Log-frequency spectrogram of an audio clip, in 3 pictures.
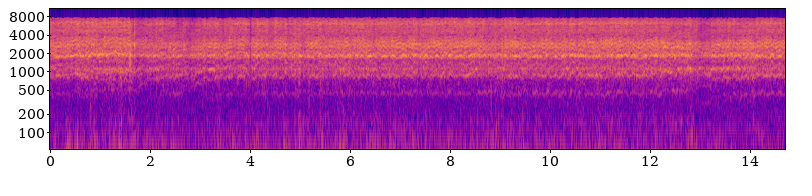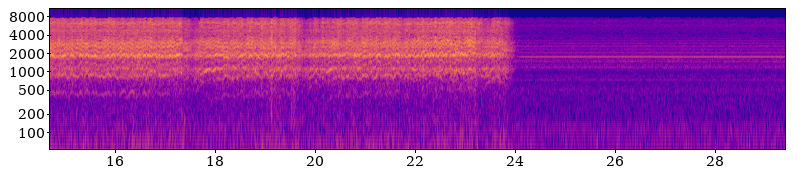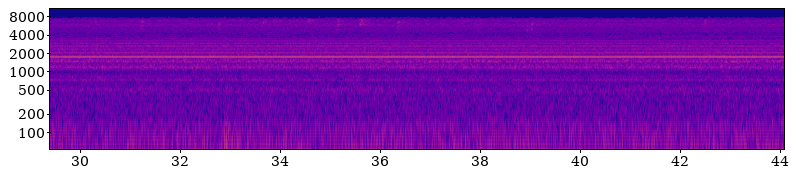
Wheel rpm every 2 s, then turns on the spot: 110, 100, 110, 110, 110, 110, 110, 110, 110, 100, 100, 90, 0, 0, 0, 0, 0, 0, 0, 0, 0, 0.
none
